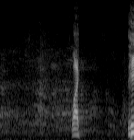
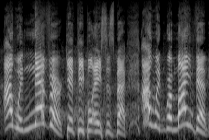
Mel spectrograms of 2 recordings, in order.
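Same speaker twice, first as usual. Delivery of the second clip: loud, high mock outrage; indignant outburst; 10 semitones higher, 12 dB louder, slower than usual. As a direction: shout it in comic disbelief. Acted indignation at giving aces back.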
